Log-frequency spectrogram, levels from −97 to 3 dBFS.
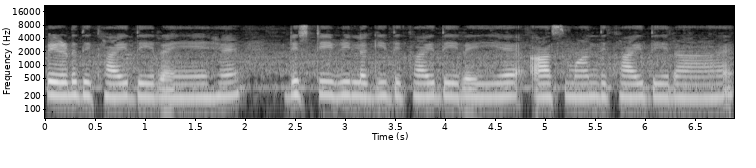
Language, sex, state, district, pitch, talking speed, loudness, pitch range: Hindi, female, Bihar, Saharsa, 195 Hz, 150 wpm, -20 LUFS, 185-205 Hz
